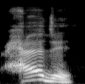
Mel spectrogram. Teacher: তিনটি হরফের ভিতরে একটি হরফ জিম। তাই এই জিমকে নিচের দিকে ধাবিত করে ধাক্কা দিয়ে অর্থাৎ কলকলা করে উচ্চারণ করব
